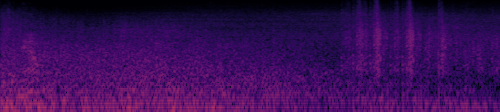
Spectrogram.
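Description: A heavy shell strikes a battleship in the naval game Ultimate Admiral: Dreadnoughts, a loud roaring blast with rumbling, surf-like wash that slowly fades, followed by a few sharp crackles near the end.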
